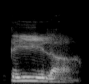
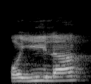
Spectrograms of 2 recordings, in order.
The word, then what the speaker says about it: قِيلَ: Again, in order to pronounce it smoothly, we also change the sound of this dhamma to a kasra. So it becomes a smooth sound, qila. Instead of qoyila, we again change the sound here, qila.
